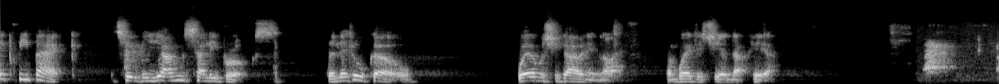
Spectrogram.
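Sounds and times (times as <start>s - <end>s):
speech: 0.0s - 4.2s, 5.2s - 7.8s
dog barking: 9.2s - 9.9s.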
